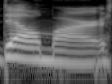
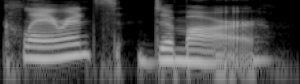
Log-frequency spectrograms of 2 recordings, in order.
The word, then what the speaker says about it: Clarence DeMar: You kept calling him Delmare. So it's not that Delmare. I said it all wrong. So it's it's pronounce it correctly for me. Clarence Demar.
